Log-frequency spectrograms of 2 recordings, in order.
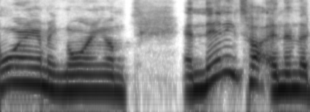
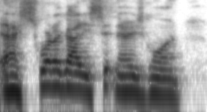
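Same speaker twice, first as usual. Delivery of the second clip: ordinary talk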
